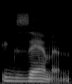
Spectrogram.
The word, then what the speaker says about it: examine: Oh, the trap here is placing the stress on the first syllable, right? Or ending with a long E. Exactly. The rhythmic stress falls heavily on the second syllable, X-A-M-I-N-E, and it finishes with a very short, clipped E sound.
